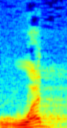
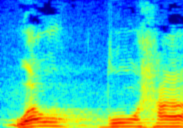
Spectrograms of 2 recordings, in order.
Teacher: Huruf dhad itu nanti secara makhraj sisi lidah menyentuh gigi geraham. Gigi yang sering dipakai mengunyah makanan ya.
